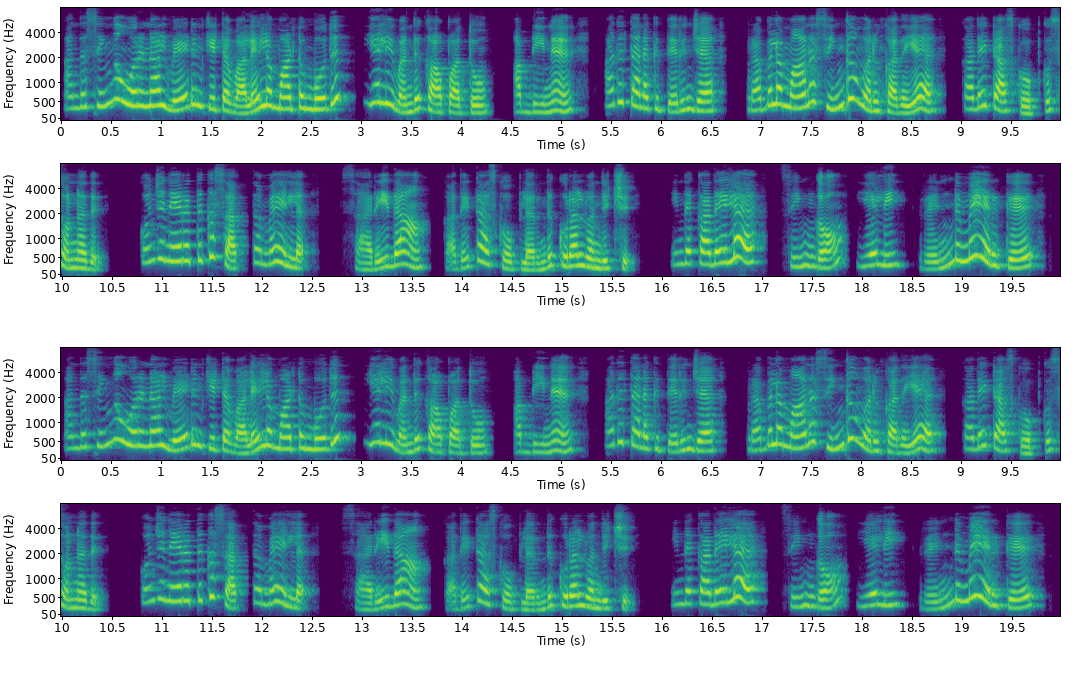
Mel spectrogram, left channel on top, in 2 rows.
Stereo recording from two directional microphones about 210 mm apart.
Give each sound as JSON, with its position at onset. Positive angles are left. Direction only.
{"t": 0.0, "sound": "speech", "side_deg": 25}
